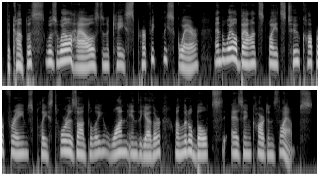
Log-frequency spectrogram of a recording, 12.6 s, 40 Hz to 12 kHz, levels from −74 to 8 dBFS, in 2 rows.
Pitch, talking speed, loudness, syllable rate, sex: 170 Hz, 145 wpm, -19 LUFS, 4.3 syllables/s, male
